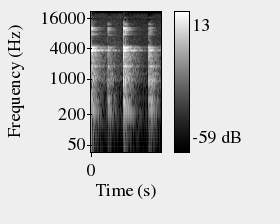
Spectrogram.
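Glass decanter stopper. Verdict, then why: Hollow. Repeated taps on the hollow stopper of a newer 1970s UK crystal cut glass decanter, fitted with a later-added rubber seal, give bright, glassy clinks with a thin, high ring near 3.7 kHz. Each tap dies away quickly. The sound comes across as hollow and light because the stopper is filled with air rather than solid glass.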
